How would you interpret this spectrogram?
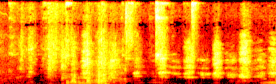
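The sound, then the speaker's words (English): An excited dog pants rapidly, a steady run of quick, breathy huffs with a few faint whiny edges, and no one speaking. “He sounds very excited right now.”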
